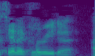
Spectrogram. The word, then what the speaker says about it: Santa Clarita: Yeah, Santa Clarita.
